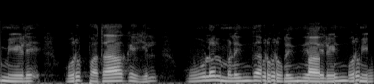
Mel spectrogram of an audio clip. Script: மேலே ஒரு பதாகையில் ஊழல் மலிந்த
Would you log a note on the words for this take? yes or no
yes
